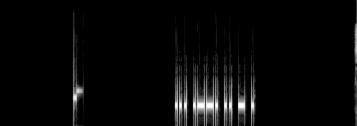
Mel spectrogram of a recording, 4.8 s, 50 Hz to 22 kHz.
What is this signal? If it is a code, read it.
Morse code, heard as a keyed tone, about 40 wpm, 700 Hz. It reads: SPITE
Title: Top 1751-2000 Words 40wpm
